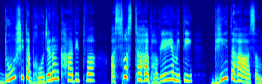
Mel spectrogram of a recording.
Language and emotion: Sanskrit, fearful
